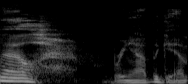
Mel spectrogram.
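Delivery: play-acted matter-of-fact, almost bored, fast and flat. Quoting how he says the line, matter-of-fact, almost bored. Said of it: "he says it matter of factly, almost bored".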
